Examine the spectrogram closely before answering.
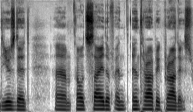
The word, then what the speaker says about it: Anthropic: or cloud which yeah I don't know and anopic IC anthropic. Anthropic. Yeah. Need to pronounce it correctly.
